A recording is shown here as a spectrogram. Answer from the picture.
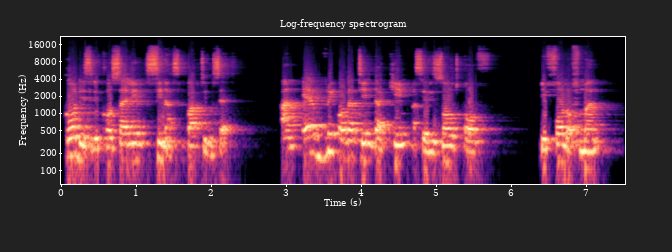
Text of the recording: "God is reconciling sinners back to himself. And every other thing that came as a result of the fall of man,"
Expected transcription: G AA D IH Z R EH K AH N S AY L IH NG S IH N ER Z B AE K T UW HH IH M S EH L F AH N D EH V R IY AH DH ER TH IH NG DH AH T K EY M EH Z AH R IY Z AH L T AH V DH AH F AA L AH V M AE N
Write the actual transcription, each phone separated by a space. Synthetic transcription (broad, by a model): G AA D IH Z R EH K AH N S AY L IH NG S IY N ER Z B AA K T UW HH IH M S EH L F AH N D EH V R IY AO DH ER T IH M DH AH T K EY M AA S AH R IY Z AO L T AH V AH F AA L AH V M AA N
